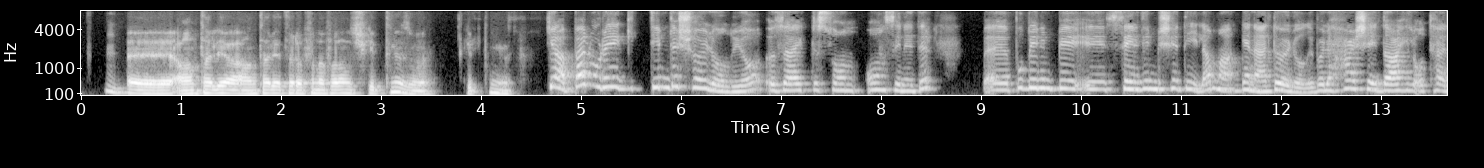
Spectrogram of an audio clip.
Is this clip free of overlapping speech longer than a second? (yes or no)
yes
